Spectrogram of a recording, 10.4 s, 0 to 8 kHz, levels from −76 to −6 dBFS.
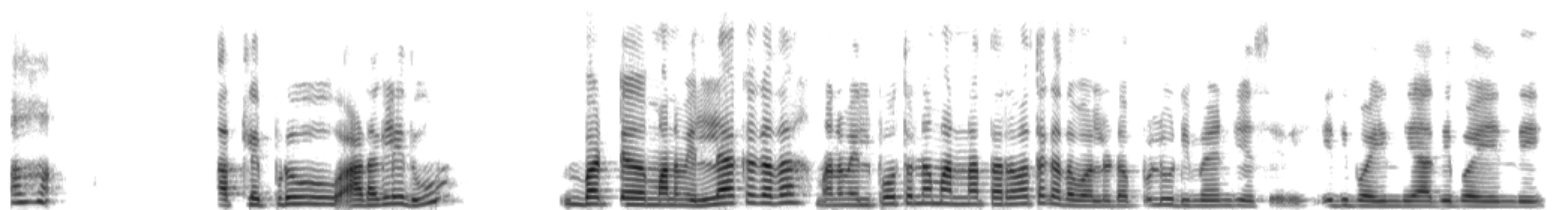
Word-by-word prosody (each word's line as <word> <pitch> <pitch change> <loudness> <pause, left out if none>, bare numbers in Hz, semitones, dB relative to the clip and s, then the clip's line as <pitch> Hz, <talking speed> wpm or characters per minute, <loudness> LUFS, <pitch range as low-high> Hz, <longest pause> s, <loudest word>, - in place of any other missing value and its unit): అహా! 330 +1 -4 1.2
అట్ళెప్పుడు 225 +3 -2 0.4
అడగలేదు. 215 +1 0 1.1
బట్, 255 -1 +5 0.2
మనమెళ్ళాక 220 +8 +4
కదా. 295 +2 +5 0.2
మనం 215 0 0
యేళ్ళిపోతున్నామన్న 260 +3 0 0.2
తరువాత 255 +3 +1
కదా, 210 -5 0
వాళ్ళు 190 0 -2
డబ్బులు 220 +5 -7
డిమాండ్ 195 0 -7
చేసేది. 425 - -11 0.2
ఇది 205 +1 -8
పోయింది. 185 0 -3
అది 185 +1 -5
పోయింది. 175 -1 -4
220 Hz, 105 wpm, -21 LUFS, 195-260 Hz, 1.2 s, బట్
